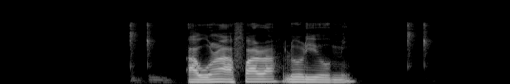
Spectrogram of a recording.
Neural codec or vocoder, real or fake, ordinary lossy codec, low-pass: none; real; MP3, 64 kbps; 7.2 kHz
